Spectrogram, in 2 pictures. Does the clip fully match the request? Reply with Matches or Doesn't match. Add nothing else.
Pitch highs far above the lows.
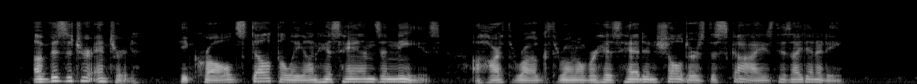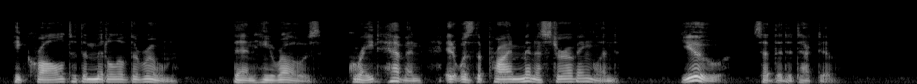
Doesn't match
